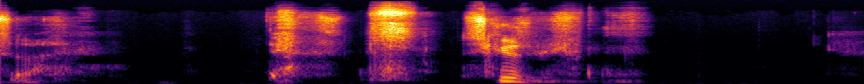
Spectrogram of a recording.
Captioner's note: sniffles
